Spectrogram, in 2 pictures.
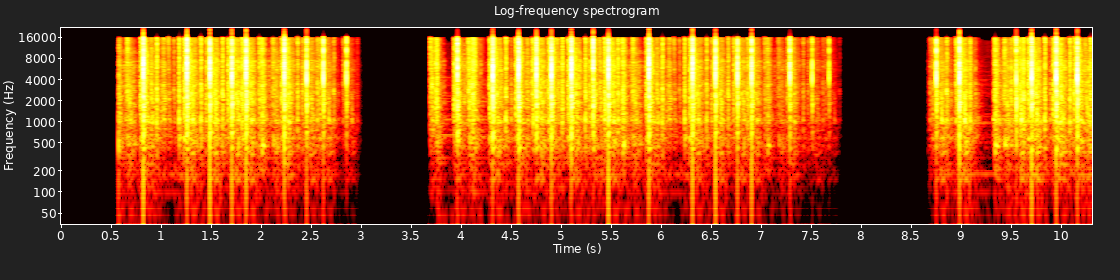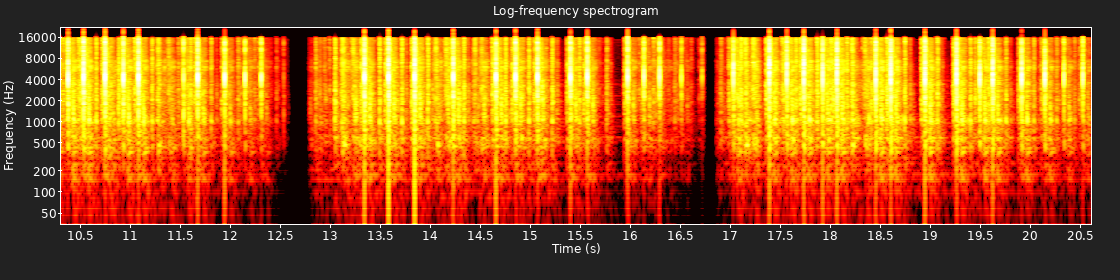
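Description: Typewriter keys clacking rapidly in five runs of two to four seconds each, with brief silent pauses between them: a typing sound effect laid under on-screen text being typed out.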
